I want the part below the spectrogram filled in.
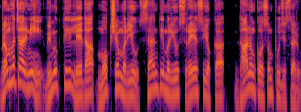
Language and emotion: Telugu, neutral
